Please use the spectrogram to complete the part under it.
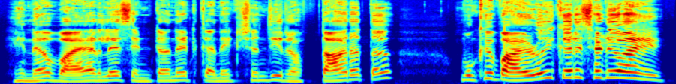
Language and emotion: Sindhi, surprised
